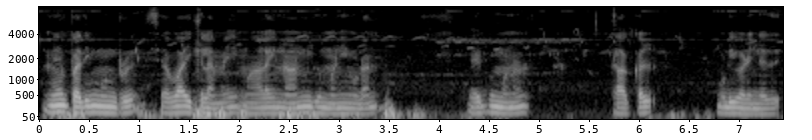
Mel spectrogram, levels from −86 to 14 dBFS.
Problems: background sounds at intervals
